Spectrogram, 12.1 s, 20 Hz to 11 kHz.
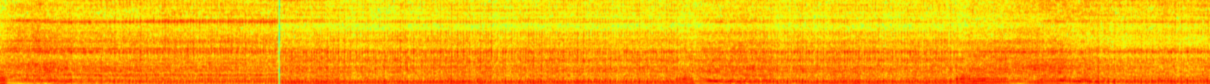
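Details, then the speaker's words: Stihl 026 chainsaw that sat about 10 years, choked and started despite poor compression after a carburetor adjustment. It screams at high revs with a harsh rattly edge and sudden rev drops from a scored piston and cylinder. "It's not that great, but you do hear some noise. I'm going to choke it right up. And it's making a weird noise too."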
